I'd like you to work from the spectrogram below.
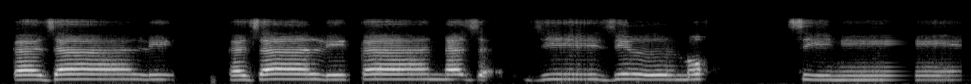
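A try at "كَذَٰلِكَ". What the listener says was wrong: Tadi terpanjang yang ka, lepas tu yang za tu dia punya sebutan tu kita macam kasih keluar lidah sikit. lidah tu keluar sikit. Kazalika ka jangan panjang. Ka jangan panjang.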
